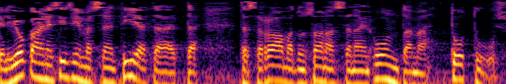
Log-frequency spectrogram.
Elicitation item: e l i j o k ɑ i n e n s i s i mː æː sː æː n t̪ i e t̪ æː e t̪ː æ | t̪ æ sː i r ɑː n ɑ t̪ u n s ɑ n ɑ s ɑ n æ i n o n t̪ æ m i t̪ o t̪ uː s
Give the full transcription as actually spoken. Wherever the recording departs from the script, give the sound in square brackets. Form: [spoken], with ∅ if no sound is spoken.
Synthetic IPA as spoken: e l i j o k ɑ i n e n s i s i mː [æ] sː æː n t̪ i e t̪ æː e t̪ː æ | t̪ æ sː [æ] r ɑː [m] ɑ t̪ u n s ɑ n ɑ [sː] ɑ n æ i n o n t̪ æ m [æ] t̪ o t̪ uː s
